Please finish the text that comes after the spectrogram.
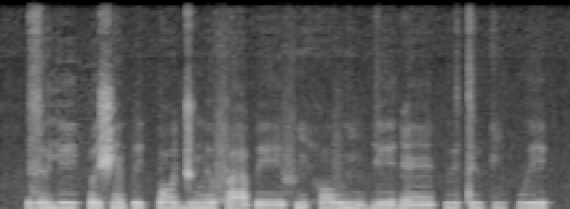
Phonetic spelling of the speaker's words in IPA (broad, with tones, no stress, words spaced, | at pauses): zə˧ jeː˦k͡pə˧ ʃɛ̃˦pe˧ k͡pɔ˦ d͡ʒũ˧ɾə˦faː˨ peː˨fĩ˦ hɔ˦ vĩ˧ɡ͡beː˦ɗɛ̃˧ | ɨ˧ tɨ˧ki˧kʷe˦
